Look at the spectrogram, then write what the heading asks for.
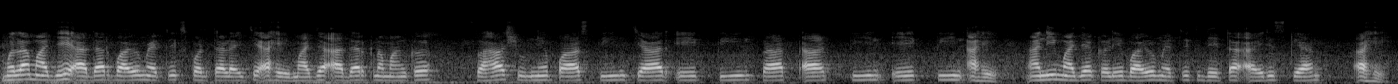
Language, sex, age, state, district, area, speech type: Marathi, female, 60+, Maharashtra, Nagpur, urban, read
